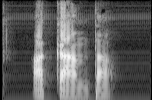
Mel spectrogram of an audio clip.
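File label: "Acanta", Sardinian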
